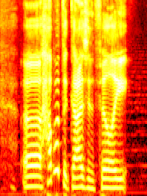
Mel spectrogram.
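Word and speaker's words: Howe: That was how, I believe it's pronounced. Yeah. How, I've been corrected multiple times. I always call him Howie, but it's How.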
